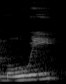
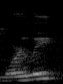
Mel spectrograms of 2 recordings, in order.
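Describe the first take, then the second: First: The R sound becomes a W-like sound. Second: The R sound is pronounced clearly. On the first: "I would pronounce my R's like a little child" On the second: "my last name is Morley"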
